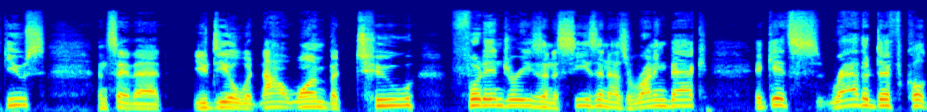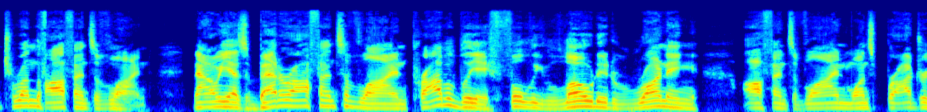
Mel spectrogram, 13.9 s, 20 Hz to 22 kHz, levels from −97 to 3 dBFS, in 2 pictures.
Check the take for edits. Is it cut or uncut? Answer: cut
